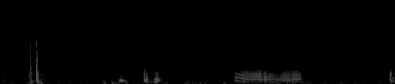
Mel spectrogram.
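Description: A sleeping Siamese kitten snores with a low, buzzy, wavering tone amid soft breathing and small clicks.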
